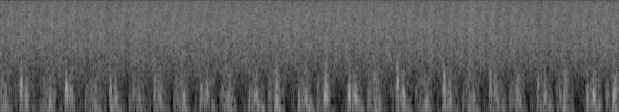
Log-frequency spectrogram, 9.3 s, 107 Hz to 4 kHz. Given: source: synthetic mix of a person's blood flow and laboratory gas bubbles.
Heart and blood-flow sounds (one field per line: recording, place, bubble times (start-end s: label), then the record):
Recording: Doppler ultrasound of blood flow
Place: precordium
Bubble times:
no bubbles
From the record:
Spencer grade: 0 (complete lack of bubble signals)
